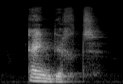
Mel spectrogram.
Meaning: inflection of eindigen: 1. second/third-person singular present indicative 2. plural imperative
- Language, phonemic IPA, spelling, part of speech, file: Dutch, /ˈɛindəxt/, eindigt, verb, Nl-eindigt.ogg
